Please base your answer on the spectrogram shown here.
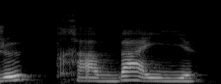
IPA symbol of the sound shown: j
